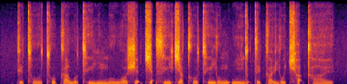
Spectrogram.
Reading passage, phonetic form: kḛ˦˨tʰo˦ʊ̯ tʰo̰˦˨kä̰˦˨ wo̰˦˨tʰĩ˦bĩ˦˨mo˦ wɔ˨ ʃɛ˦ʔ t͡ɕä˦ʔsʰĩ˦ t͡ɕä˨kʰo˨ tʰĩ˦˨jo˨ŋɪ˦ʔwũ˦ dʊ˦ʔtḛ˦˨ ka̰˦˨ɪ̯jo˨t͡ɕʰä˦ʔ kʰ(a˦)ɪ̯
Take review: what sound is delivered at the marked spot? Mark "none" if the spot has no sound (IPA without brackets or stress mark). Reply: a˦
